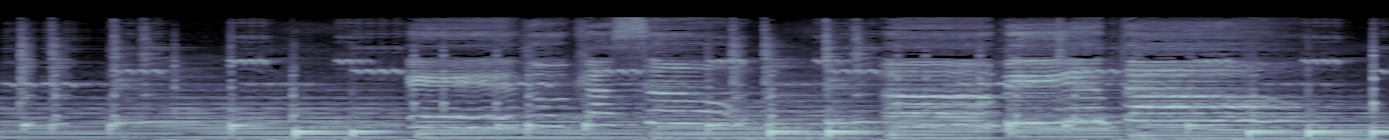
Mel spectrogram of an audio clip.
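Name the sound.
frog calling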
